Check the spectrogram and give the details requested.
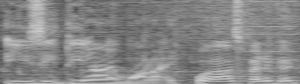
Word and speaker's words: EZ-DIY: how to pronounce that is it as de as de as Daei and then I realized it's oh it's it's easy DIY well I spent a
